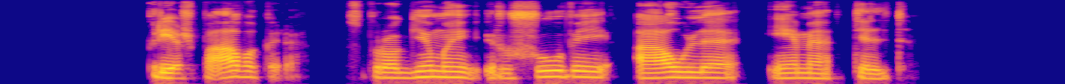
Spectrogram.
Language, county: Lithuanian, Vilnius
